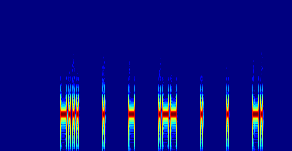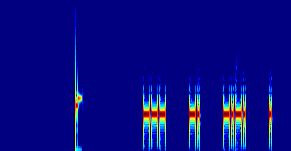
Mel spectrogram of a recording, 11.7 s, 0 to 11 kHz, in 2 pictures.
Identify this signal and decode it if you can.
Morse code, heard as a keyed tone, about 30 wpm, spaced as for 14 wpm, 700 Hz. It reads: BETWEEN ONCE
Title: 4x Character Spacing - Top 300 Words - 30wpm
